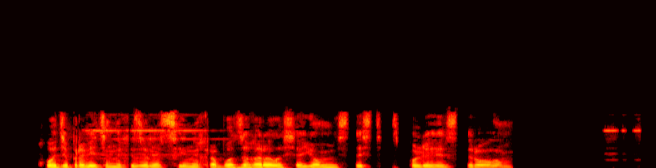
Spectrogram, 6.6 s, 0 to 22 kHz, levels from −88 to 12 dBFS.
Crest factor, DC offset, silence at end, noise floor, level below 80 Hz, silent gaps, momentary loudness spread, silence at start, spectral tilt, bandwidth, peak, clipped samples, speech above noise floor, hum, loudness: 18 dB; under 0.1%; 0.15 s; under -90 dBFS; -60 dBFS; 3.50-3.55 s, 3.82-3.91 s, 4.06-4.10 s, 4.58-4.68 s, 5.23-6.02 s, 6.27-6.32 s; 13 LU; 0.45 s; -5.5 dB/octave; 7.8 kHz; -6 dBFS; under 0.1%; over 68 dB; none; -23 LUFS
